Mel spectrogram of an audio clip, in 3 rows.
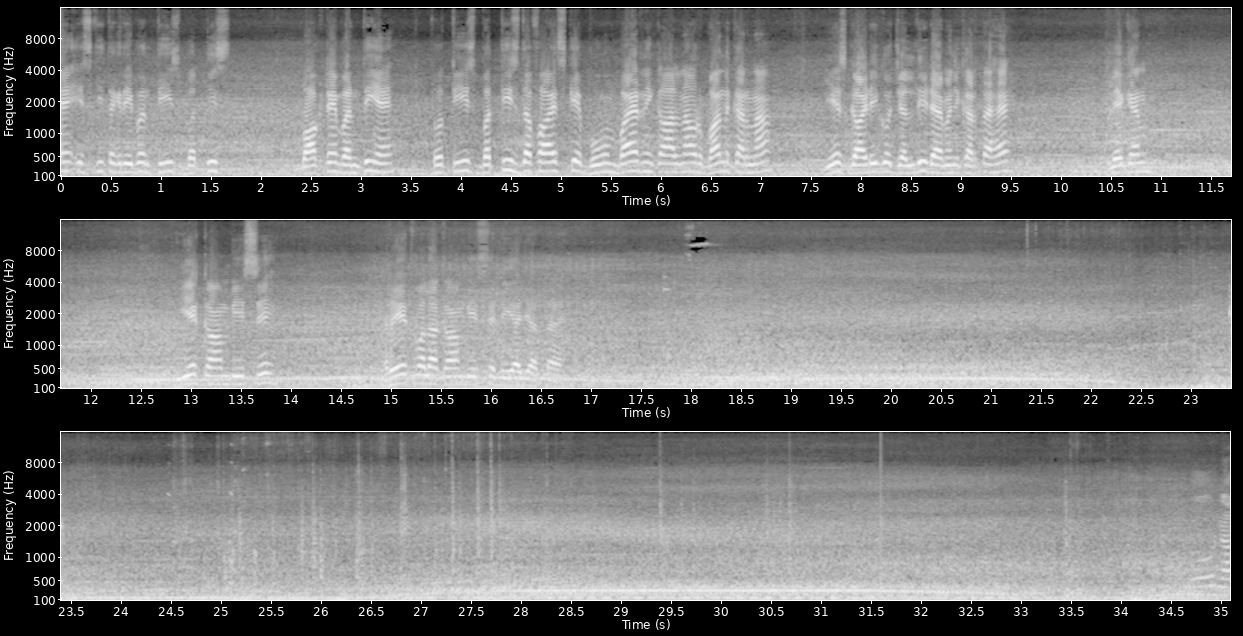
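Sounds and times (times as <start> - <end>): engine running under hydraulic load: 10.5 - 34.4.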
